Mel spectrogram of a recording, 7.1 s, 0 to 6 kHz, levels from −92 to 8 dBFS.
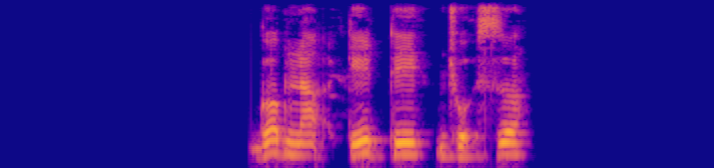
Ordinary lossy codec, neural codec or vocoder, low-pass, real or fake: Opus, 64 kbps; none; 5.4 kHz; real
